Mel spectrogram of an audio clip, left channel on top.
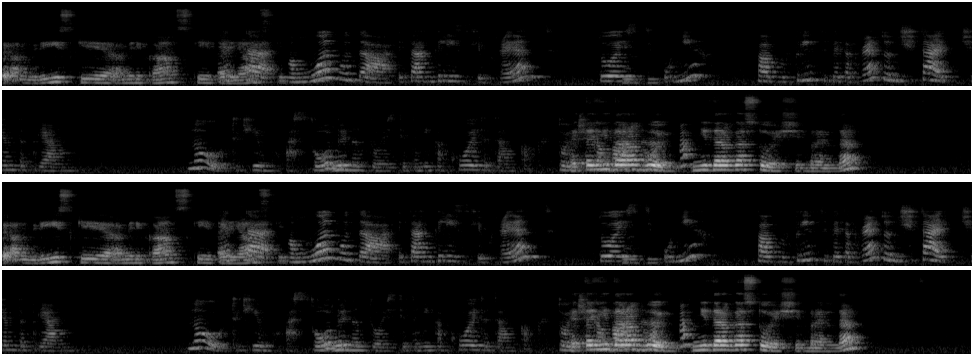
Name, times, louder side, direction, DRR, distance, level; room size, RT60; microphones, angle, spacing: voice 1, 0.0-2.6 6.2-6.3 13.0-13.1 15.4-16.3 16.6-18.2, equal, 45° right, 2 dB, 1.2 m, -30 dB
voice 2, 2.1-5.4 6.0-6.3 6.6-7.0 7.6-10.4 11.6-16.6, right 2 dB, 10° right, 0 dB, 2.5 m, -41 dB
9.7 x 5.6 x 3.9 m, 0.30 s
head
